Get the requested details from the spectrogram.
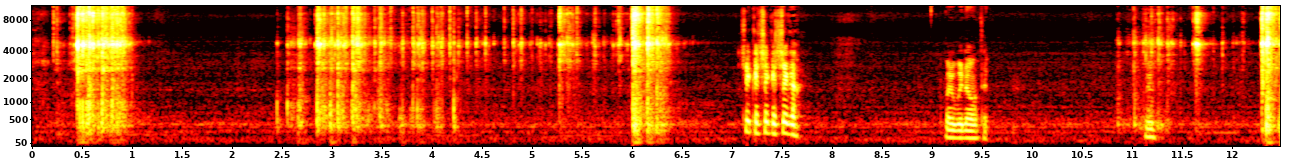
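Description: A plastic toy clatters and taps on a wooden floor.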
